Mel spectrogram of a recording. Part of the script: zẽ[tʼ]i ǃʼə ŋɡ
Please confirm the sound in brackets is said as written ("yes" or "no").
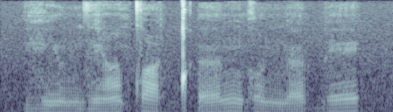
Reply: no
